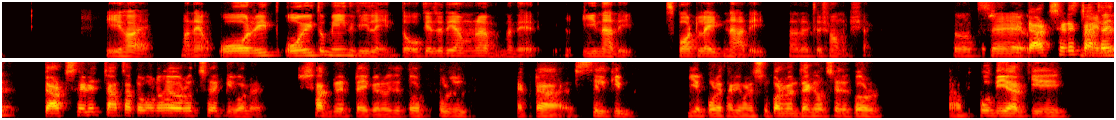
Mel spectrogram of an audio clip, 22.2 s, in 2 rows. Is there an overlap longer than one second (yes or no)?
no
